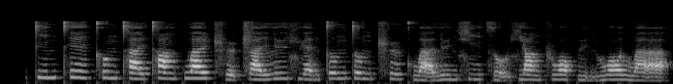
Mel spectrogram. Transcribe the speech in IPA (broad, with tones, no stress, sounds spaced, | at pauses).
t̪ i˨˦ n t̪ʰ e˥˨ ɪ̯ kʰ ʊ˦ ŋ t̪ʰ a˨˦ ɪ̯ t̪ʰ ɑ˥˨ ŋ k w a˦ ɪ̯ ʈ͡ʂʰ ɻ̩˨˩ ʈ͡ʂ a˨˦ ɪ̯ l y˦ ɕ ɥ ɛ̰˨˩ n t̪ ɤ˦ ŋ t̪ ɤ˥˨ ŋ ʈ͡ʂʰ ɻ̩˥˨ kʰ w ä̰˨˩ l y˥˨ n ɕ i˥˨ t͡s o̰˨˩ ʊ̯ ɕ j ɑ˥˨ ŋ ʈ͡ʂ w ɔ˥˨ p y̰˨˩ n l w ɔ˦ l w ä̰˨˩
